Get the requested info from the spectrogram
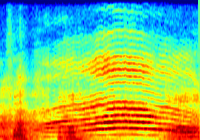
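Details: A long, drawn-out, wavering yowl from an American Shorthair pet cat, never heard before by the owners, during a veterinary health check with blood test, X-ray and ultrasound; a stress cry.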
